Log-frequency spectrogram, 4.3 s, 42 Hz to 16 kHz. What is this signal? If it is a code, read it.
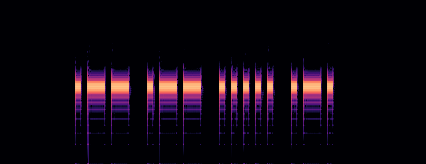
Morse code, heard as a keyed tone, about 20 wpm, 700 Hz. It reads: WW5R
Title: USA Call Signs - 4 Characters - Repeated 2x - 20wpm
